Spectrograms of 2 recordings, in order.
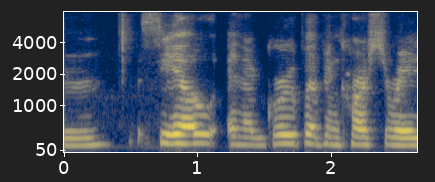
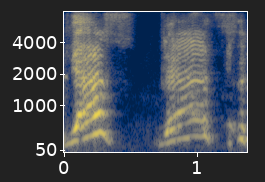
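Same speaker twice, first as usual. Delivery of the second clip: jumps much higher, a burst of joy; excited to myself; 11 semitones higher than usual. Retold or imitated.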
